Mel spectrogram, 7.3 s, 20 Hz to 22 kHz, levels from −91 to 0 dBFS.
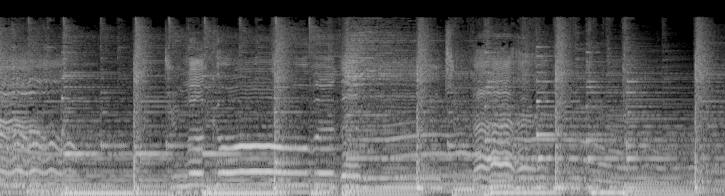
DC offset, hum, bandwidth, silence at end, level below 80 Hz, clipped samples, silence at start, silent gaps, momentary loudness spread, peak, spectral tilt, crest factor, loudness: under 0.1%; none; 15.5 kHz; 0 s; -30 dBFS; under 0.1%; 0 s; none; 7 LU; -6 dBFS; -5.5 dB/octave; 14 dB; -21 LUFS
